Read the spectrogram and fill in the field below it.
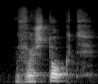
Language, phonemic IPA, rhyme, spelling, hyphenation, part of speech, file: Dutch, /vərˈstɔkt/, -ɔkt, verstokt, ver‧stokt, adjective, Nl-verstokt.ogg
- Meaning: staunch, inveterate, die-hard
